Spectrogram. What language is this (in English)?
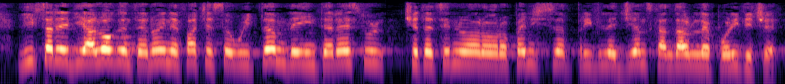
Romanian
